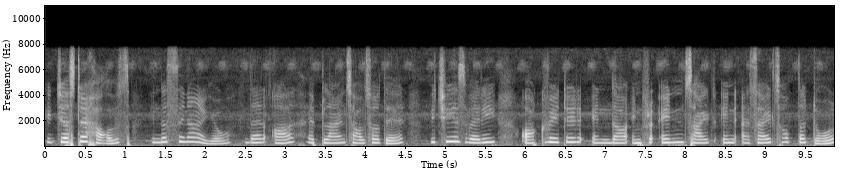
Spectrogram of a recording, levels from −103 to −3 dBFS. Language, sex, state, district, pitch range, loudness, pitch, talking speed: English, female, Maharashtra, Gondia, 260-320 Hz, -17 LUFS, 280 Hz, 170 wpm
